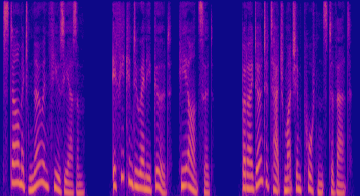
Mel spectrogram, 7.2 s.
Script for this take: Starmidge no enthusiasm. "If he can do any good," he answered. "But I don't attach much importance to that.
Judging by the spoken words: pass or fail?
pass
